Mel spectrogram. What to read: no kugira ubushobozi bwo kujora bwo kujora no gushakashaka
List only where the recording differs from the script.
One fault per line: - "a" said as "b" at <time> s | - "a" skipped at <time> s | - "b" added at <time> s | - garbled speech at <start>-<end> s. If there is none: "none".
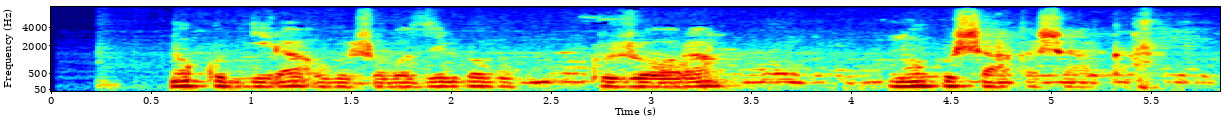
- "bwo kujora" skipped at 3.2 s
